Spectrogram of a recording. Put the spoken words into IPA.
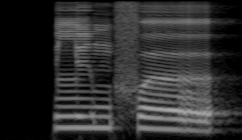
l i m f əː

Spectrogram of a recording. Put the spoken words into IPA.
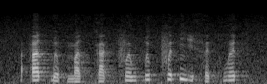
ʔ a˦˥ t̚ ɓ ə˨˩ p̚ m a˨˩ t̚ k a˨˩ k̚ f ə˧ w ɓ ə˦˥ p̚ f ə˦˥ t̚ ŋ ḭ˧˥ h ə˨˩ t̚ k w ə˦˥ t̚

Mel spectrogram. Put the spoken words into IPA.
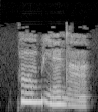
k ɔ̃˦ b i˦˨ ɾ ɛ̃˧ d ã˨

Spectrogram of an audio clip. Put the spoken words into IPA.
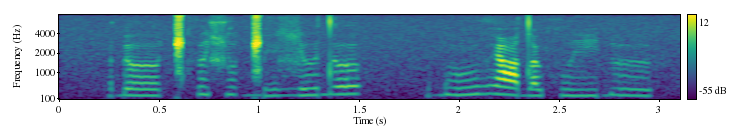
ɗ ɤː ǁʰ ɯ ɕ u ɡ͡ǁ e ɮ ɯ d ɤ | ɓ uː ɦ ɛː dˤ o xʷ iː ɠ ɯː

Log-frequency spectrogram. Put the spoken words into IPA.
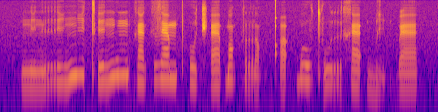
n i˩ n r i˧ ŋ i˥ tʼ e˧ ŋ u˥ m k æ˧ k z æ˥ m pʰ o˧ t͡ʃʼ æ˧ ɓ ɒ˥ k r ɒ˩ k qʼ u˩ ʔ ɓ o˥ w tʼ u˧ r x æ˧ ʔ ɡ͡b i˩ ʔ ɓ æ˧

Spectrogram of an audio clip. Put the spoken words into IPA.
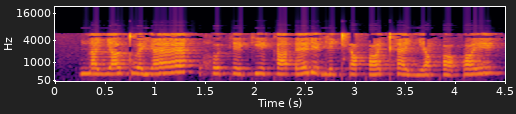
n a ʎ a tʷ æ j æ | χʷ ɛ k e kʲ e k a ʔ ɛ ɾʲ æ ɡ e cʰ ɛ qʷ e kʰ æ ʎ e qʷ a qʷ e

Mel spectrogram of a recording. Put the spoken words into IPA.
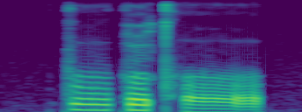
k uː˦ k ũ˦ kʰ oː˨

